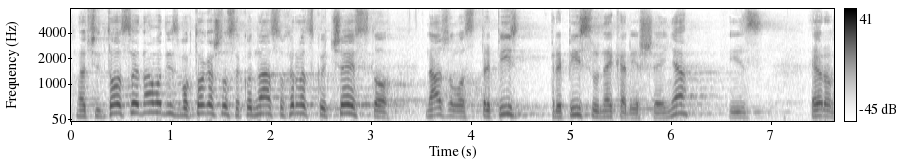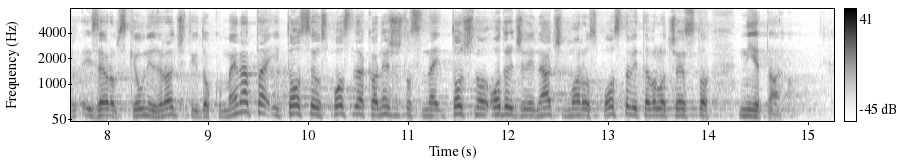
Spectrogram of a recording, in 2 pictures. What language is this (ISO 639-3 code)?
hrv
